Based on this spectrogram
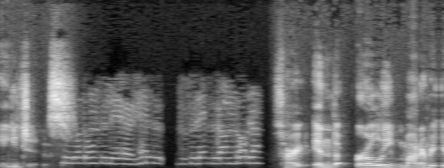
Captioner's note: Animalese sounds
